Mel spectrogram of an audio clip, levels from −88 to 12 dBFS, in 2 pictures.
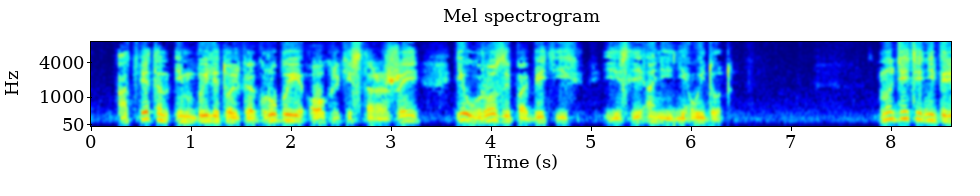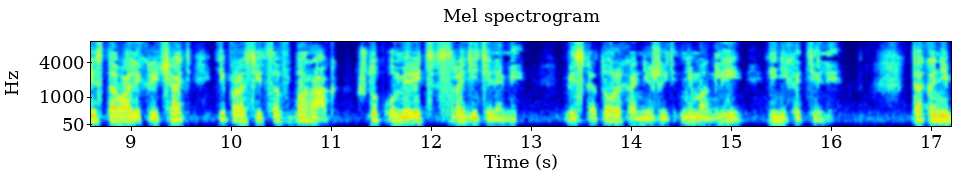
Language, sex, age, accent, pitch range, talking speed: Russian, male, 30-49, native, 110-155 Hz, 135 wpm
